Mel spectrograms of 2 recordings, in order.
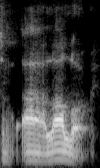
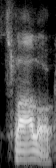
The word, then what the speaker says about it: Tlaloc: Because they've got the Aztec rain god was Laloc, and that was TL. Gotcha. And I always pronounced it as Tlaloc, and they said no, don't bother with the T.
